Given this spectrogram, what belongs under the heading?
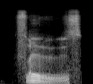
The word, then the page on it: flews: British English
